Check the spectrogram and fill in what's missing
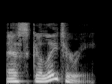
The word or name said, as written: escalatory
